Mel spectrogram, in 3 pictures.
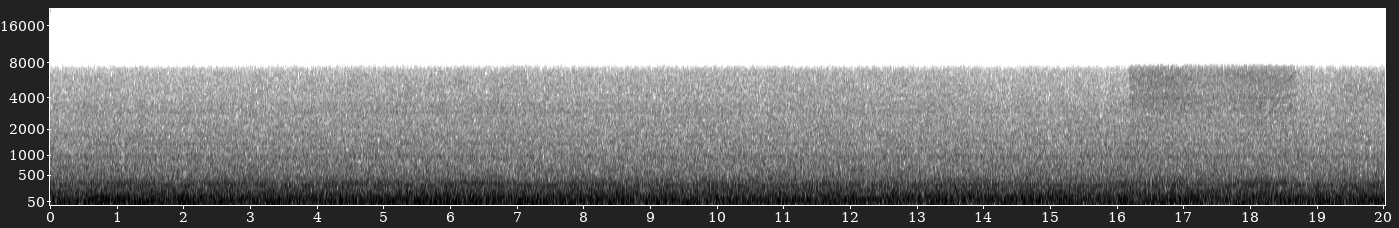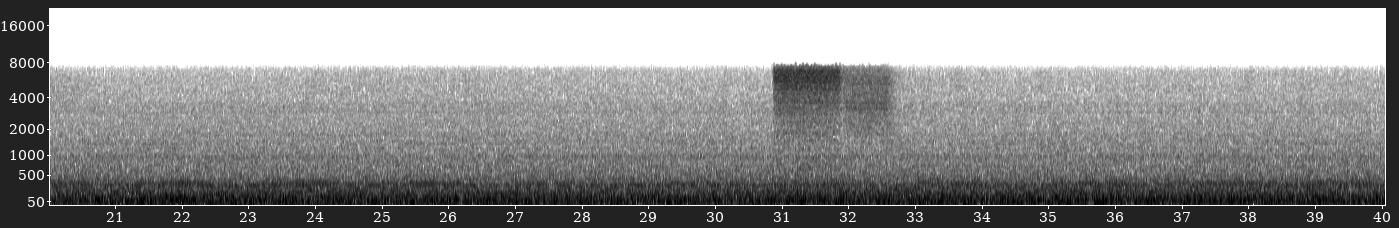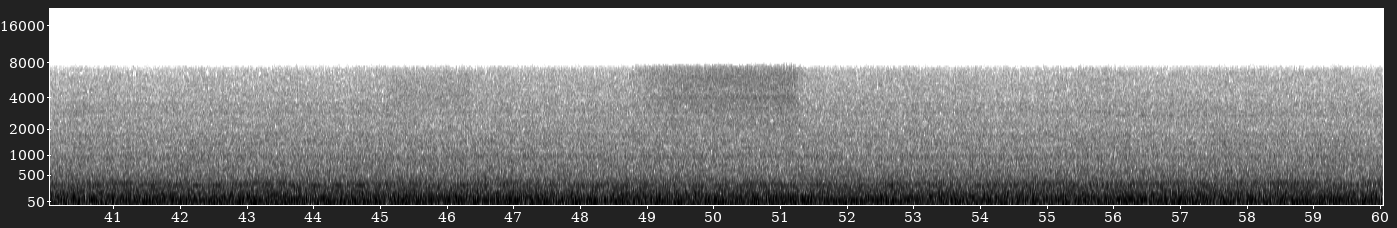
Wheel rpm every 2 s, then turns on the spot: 0, 0, 0, 0, 0, 0, 0, 0, 0, 0, 0, 0, 0, 0, 0, 0, 0, 0, 0, 0, 0, 0, 0, 0, 0, 0, 0, 0, 0, 0.
none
